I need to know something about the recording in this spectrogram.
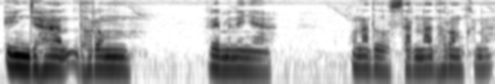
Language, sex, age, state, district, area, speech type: Santali, male, 45-60, Odisha, Mayurbhanj, rural, spontaneous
